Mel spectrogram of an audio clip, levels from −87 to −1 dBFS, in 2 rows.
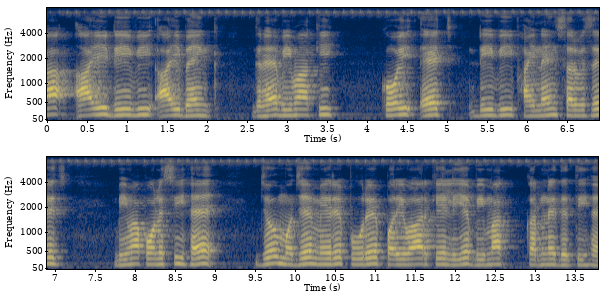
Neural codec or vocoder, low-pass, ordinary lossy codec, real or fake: none; none; none; real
